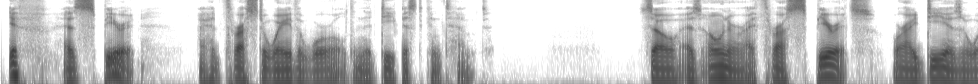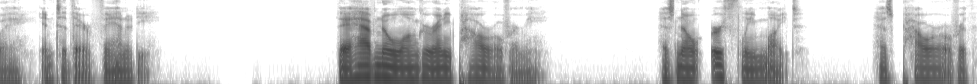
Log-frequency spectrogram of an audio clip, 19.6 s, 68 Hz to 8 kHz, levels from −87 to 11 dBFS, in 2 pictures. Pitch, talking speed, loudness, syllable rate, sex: 80 Hz, 130 wpm, -22 LUFS, 4.6 syllables/s, male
